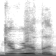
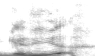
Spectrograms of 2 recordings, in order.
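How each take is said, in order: First: The word is said like English gorilla. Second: The word is said with a Spanish pronunciation. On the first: The speaker calls it wrong. "they don't pronounce it Gorilla" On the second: The speaker calls it right. "Like in Spain, it's a, a Guerrilla"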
